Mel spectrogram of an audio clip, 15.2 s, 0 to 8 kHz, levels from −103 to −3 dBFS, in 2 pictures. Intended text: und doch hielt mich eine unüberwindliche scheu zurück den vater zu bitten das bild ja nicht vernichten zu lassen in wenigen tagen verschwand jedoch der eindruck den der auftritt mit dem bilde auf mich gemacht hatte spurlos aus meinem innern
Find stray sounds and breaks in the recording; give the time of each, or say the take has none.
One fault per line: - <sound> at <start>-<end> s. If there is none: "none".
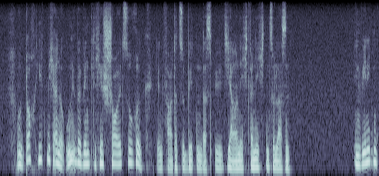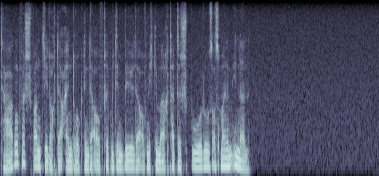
none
